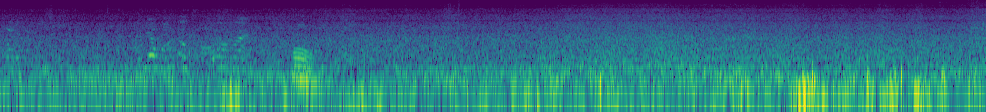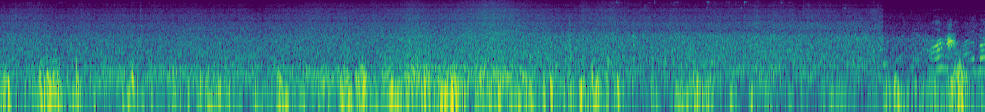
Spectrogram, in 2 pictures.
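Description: Wind buffets outdoors in gusts.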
